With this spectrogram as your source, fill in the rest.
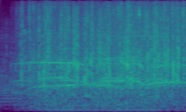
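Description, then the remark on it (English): A crowd of thousands cheers and applauds continuously as the Queen's coffin arrives at Buckingham Palace in the evening, in the rain; a dense wash of clapping and raised voices holding at a steady, loud level throughout. “Arriving early this evening to cheering applause from thousands of the Queen's most loyal royal subjects.”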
